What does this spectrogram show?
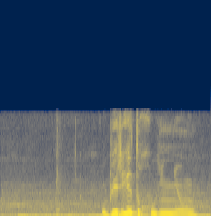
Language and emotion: Russian, angry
